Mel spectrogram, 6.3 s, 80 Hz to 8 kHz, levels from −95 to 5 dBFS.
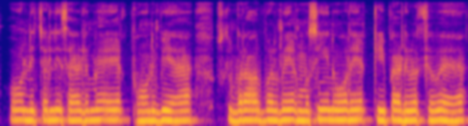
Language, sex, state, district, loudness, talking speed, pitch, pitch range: Hindi, male, Uttar Pradesh, Saharanpur, -13 LUFS, 180 wpm, 175 Hz, 175-180 Hz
